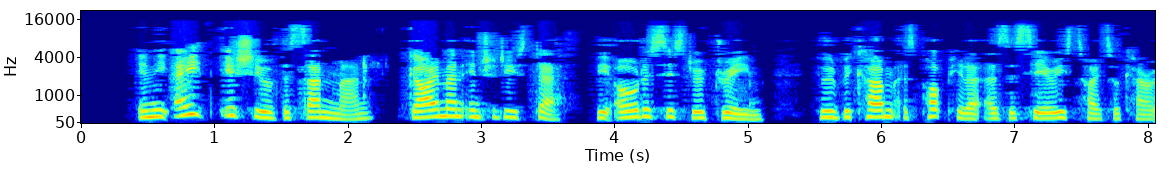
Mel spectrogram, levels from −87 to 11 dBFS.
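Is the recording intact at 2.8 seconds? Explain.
No, the audio at 2.8 seconds carries damage that runs through the whole clip, and it points to likely WMA compression at a low rate, around 24 kbps. A transform codec with long blocks smears its quantisation error over tens of milliseconds and drops weaker spectral lines, so the speech here sounds ringing and washy, with a hiss that swells and fades with the voice. Nothing is heard above 15.5 kHz.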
